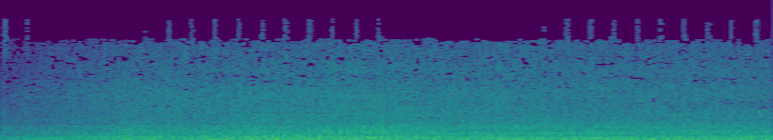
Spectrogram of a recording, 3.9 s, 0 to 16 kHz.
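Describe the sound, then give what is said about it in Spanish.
A powerful torrent of the Henares River roars steadily, water released from the Beleña reservoir flowing at 45 cubic metres per second, heard from the Arab Bridge; a dense, unbroken wash of noise with no voices or pauses. “Es el torrente de agua del desembalse de Beleña, que fluye ahora a 45 metros cúbicos por segundo.”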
